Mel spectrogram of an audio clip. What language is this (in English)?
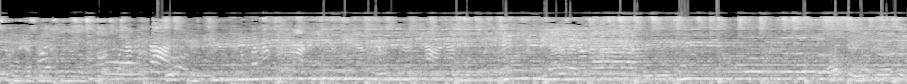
Greek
